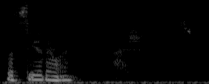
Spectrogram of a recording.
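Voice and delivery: muttered whisper while remembering; whispering to herself. Real, not acted. To herself, recalling makeup items in a whisper. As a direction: whisper the list to yourself, searching. Trying to recall third item.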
